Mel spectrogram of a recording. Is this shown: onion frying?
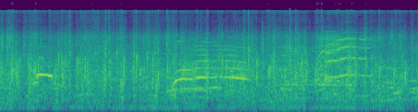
no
